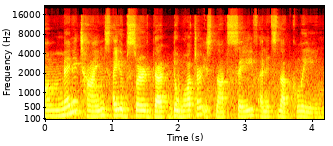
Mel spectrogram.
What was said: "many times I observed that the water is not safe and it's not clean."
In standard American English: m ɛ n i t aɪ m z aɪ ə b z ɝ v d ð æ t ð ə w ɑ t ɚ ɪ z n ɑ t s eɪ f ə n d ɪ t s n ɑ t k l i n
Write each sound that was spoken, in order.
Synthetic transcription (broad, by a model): m ɛ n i t aɪ m s aɪ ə b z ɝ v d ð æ t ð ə w ɑ t ɚ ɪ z n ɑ t s eɪ f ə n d ɪ t s n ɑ t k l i n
